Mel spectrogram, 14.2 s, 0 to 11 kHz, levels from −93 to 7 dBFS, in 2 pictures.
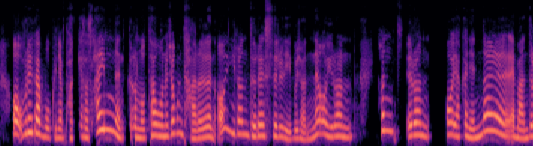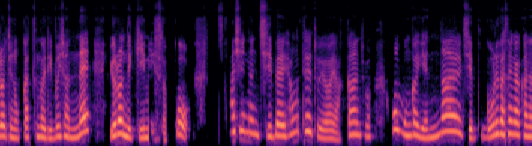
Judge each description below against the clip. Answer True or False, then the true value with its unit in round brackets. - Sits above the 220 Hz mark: True (240 Hz)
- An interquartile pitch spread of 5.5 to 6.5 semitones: True (5.8 semitones)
